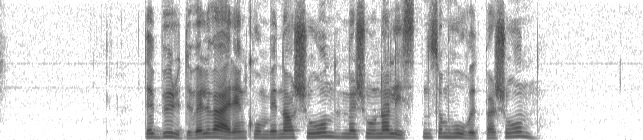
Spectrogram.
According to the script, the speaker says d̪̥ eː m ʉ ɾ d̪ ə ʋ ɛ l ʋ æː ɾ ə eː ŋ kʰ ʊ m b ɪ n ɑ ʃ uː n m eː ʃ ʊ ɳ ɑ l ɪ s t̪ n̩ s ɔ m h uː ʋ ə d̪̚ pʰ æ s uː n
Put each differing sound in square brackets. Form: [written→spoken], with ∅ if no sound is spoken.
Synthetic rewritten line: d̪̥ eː [m→b] ʉ ɾ d̪ ə ʋ ɛ l ʋ æː ɾ ə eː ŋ kʰ ʊ m b ɪ n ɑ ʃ uː n m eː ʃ ʊ ɳ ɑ l ɪ s t̪ n̩ s ɔ m h uː ʋ ə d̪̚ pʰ æ [s→ʃ] uː n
